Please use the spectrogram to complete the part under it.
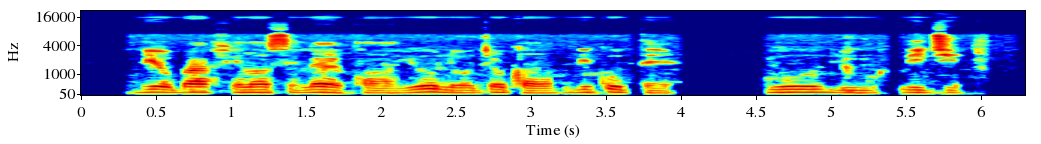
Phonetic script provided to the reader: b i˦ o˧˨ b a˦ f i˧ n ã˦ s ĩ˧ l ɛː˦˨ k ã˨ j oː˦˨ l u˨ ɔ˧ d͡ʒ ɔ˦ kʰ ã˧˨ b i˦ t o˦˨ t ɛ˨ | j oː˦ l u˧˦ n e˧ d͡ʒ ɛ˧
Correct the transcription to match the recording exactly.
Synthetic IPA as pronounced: b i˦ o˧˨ b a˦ f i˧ n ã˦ s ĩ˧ l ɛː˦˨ k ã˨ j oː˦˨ l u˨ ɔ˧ d͡ʒ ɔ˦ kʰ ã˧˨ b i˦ k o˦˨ t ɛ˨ | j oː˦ l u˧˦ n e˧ d͡ʒ i˧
